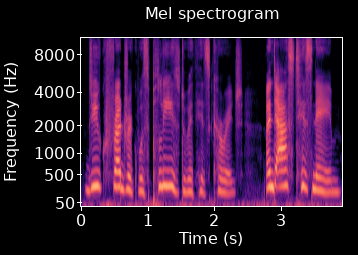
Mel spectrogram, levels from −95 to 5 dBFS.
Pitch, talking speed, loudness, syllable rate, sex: 230 Hz, 170 wpm, -22 LUFS, 4.9 syllables/s, female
